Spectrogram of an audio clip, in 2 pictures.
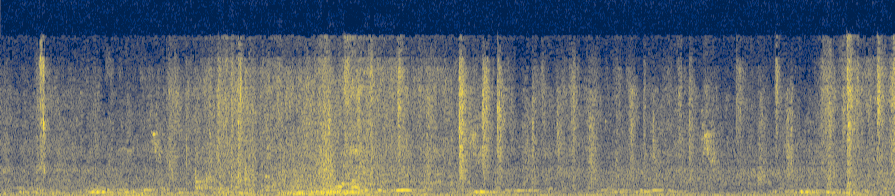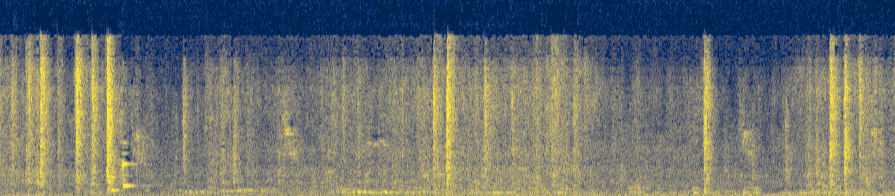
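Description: Pigeons kept by a fancier coo repeatedly in low, rolling calls. They carry on softly and continuously, with occasional faint chirps and background rustling.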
